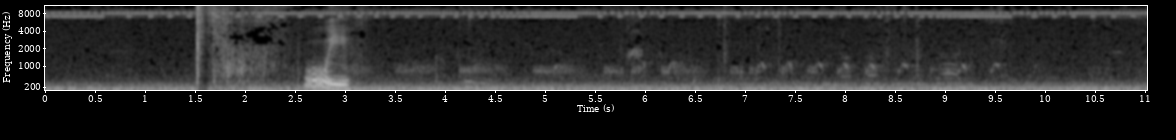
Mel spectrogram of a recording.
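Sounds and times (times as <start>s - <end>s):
bird calling: 2.2s - 9.8s.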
